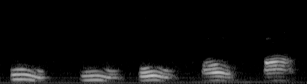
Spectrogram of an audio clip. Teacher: अनुनासिक अंग के उच्चारण में ध्वनि वायु ध्वनि मुख के साथ नाक से निकलती है और वृत्ताकार स्वर ऐसे स्वर जिनके उच्चारण में ओठ का आकार गोल हो जाता है। जैसे कि उ ओ औ यह वृत्तकार उच्चारण है।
